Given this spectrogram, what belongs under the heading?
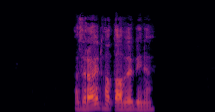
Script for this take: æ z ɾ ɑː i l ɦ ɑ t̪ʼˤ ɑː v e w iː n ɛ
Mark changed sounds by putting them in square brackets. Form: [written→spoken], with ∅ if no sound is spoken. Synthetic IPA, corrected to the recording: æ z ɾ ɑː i l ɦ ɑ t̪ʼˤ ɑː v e [w→b] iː n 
